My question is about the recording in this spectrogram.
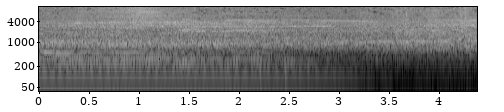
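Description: A live band's final held chord dying away about three seconds in, over a large crowd cheering.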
